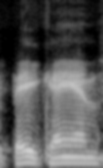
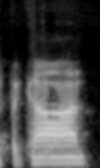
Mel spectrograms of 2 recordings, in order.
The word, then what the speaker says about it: pecan: Yeah, some people say pecan, some people say pecan.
